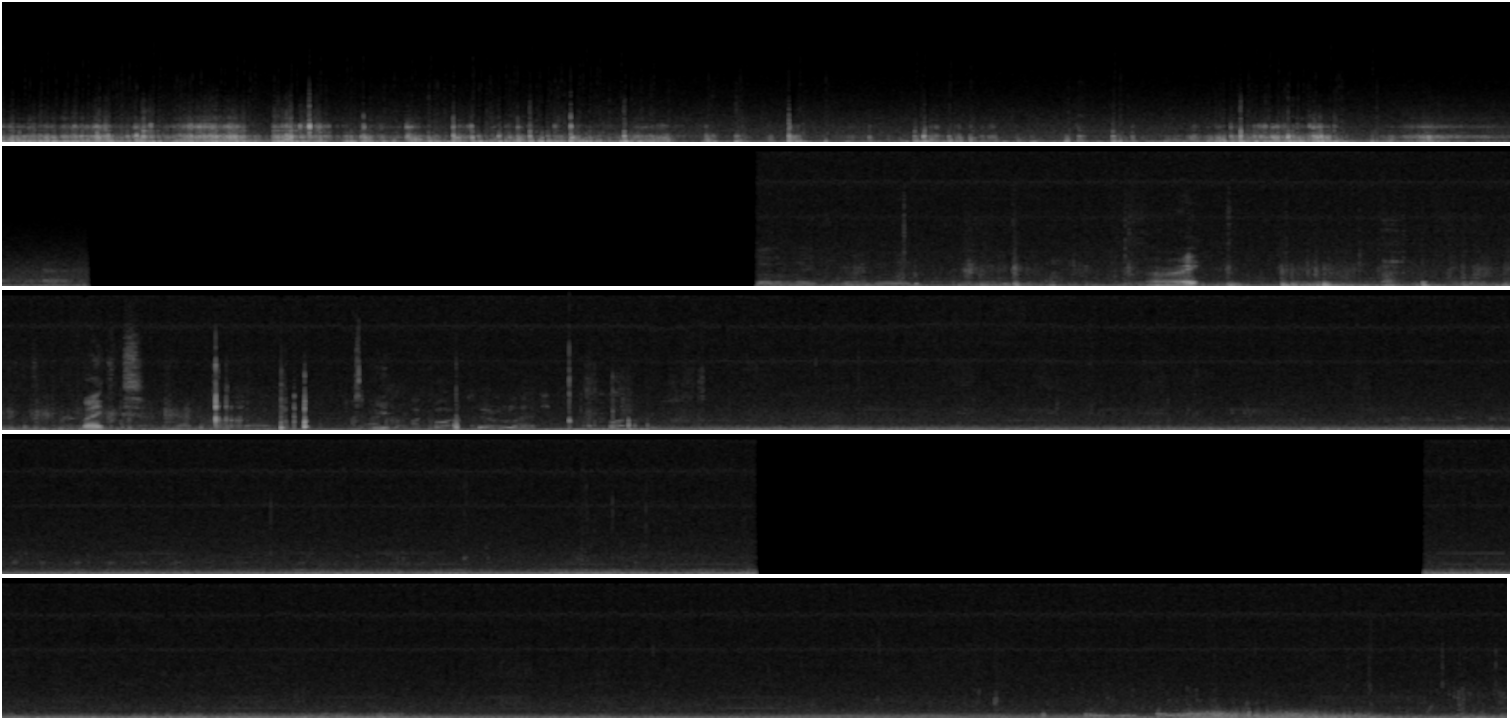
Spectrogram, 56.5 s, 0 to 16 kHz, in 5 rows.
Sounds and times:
Outside, urban or manmade: 0.0s - 12.0s, 17.0s - 39.6s, 44.6s - 56.5s
Speech: 17.0s - 18.2s, 19.8s - 20.3s, 23.2s - 24.7s, 25.3s - 27.4s.

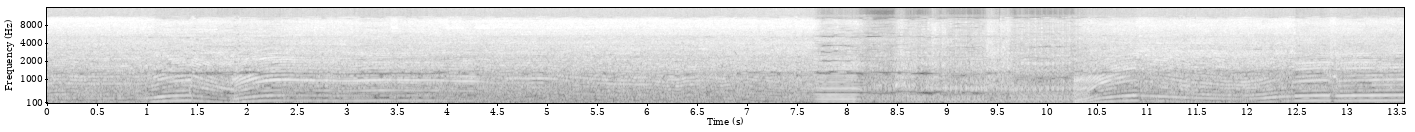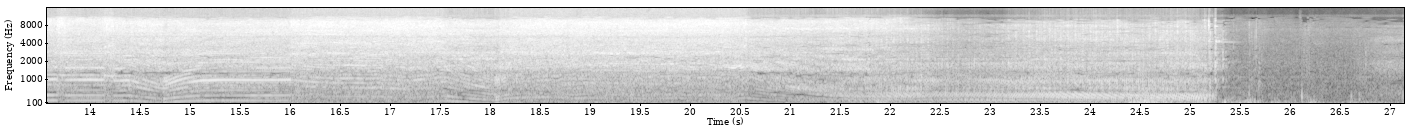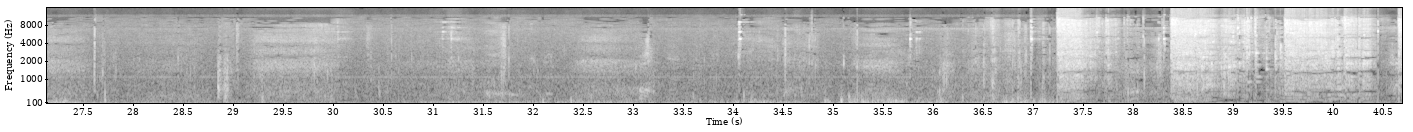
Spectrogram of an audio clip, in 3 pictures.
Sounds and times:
Outside, rural or natural: 0.0s - 40.6s
Speech: 31.5s - 32.2s.

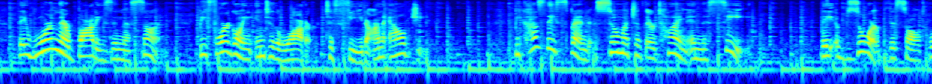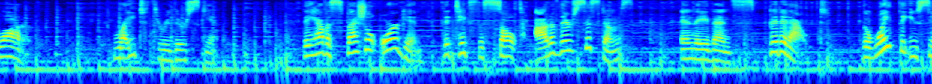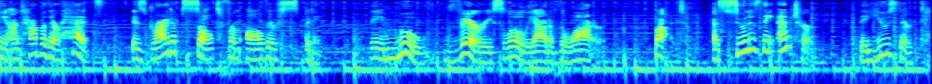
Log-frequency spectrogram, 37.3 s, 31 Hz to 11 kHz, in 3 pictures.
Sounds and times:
Music: 0.0s - 37.2s
Speech: 0.3s - 5.7s, 6.9s - 10.1s, 11.0s - 12.8s, 14.0s - 15.4s, 16.6s - 20.9s, 21.6s - 29.2s, 29.9s - 33.0s, 33.6s - 35.8s, 36.4s - 37.2s.

